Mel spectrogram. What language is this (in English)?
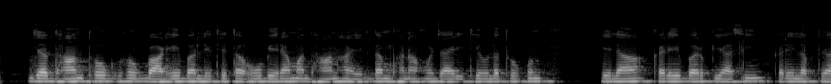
Chhattisgarhi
